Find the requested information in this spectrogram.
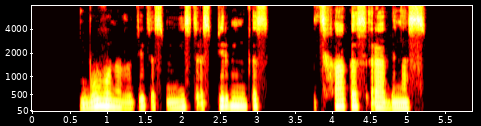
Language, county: Lithuanian, Vilnius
